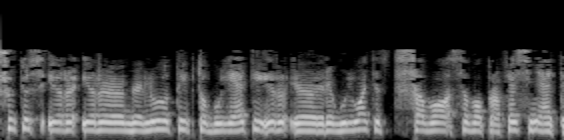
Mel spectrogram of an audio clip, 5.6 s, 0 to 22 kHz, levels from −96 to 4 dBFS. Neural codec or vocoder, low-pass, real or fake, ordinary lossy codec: vocoder, 44.1 kHz, 128 mel bands every 256 samples, BigVGAN v2; 7.2 kHz; fake; MP3, 24 kbps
